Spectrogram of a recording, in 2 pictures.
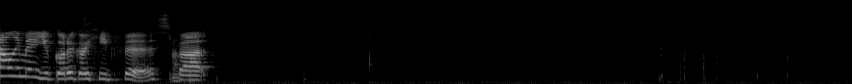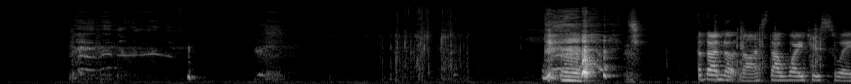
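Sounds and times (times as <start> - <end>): chewing with mouth clicks: 2.9 - 8.7
plastic packaging crinkle: 11.9 - 13.8.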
